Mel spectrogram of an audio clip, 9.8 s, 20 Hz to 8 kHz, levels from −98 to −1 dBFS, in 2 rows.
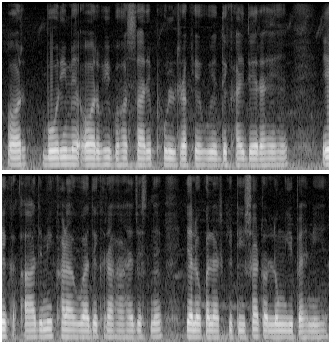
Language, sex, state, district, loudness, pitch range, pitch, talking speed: Hindi, male, Maharashtra, Dhule, -22 LUFS, 115-120 Hz, 120 Hz, 185 wpm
